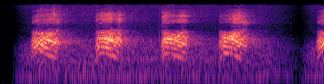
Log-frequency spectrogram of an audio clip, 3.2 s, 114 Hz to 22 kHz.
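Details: Crow giving four harsh cawing calls in a steady series, each about half a second long, roughly one every 0.6 seconds, with a fifth beginning at the end; no other sounds.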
